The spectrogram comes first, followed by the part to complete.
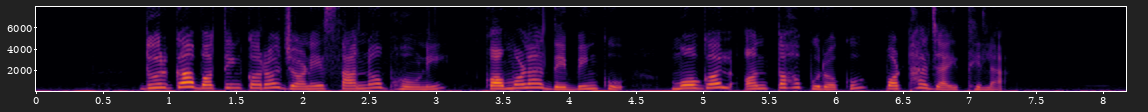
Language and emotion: Odia, neutral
